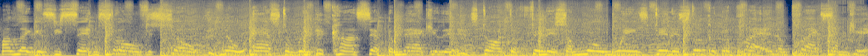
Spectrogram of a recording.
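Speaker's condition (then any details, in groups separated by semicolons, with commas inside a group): No condition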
